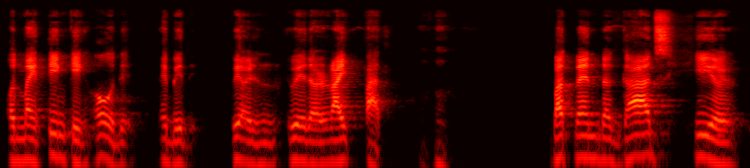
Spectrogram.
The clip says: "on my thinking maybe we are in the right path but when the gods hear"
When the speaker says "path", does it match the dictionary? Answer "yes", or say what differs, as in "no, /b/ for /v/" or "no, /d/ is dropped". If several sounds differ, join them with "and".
no, /t/ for /θ/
